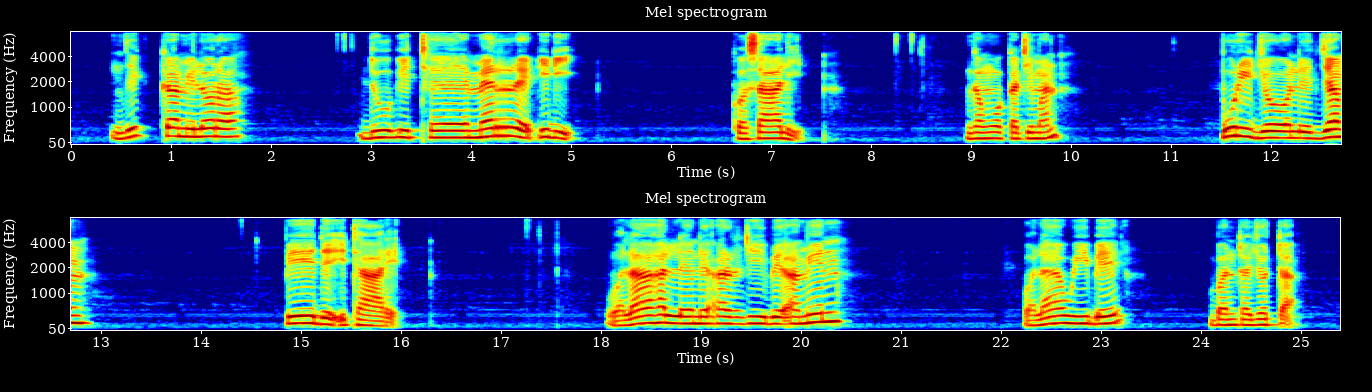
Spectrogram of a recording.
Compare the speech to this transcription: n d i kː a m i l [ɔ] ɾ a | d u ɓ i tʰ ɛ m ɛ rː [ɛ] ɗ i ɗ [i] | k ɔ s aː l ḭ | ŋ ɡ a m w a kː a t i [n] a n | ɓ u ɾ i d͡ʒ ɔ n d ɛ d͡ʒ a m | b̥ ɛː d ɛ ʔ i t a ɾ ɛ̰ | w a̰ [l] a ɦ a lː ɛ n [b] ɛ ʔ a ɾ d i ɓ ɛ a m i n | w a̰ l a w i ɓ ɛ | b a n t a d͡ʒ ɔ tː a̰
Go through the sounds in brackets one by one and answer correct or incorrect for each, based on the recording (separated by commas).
correct, correct, correct, incorrect, correct, incorrect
